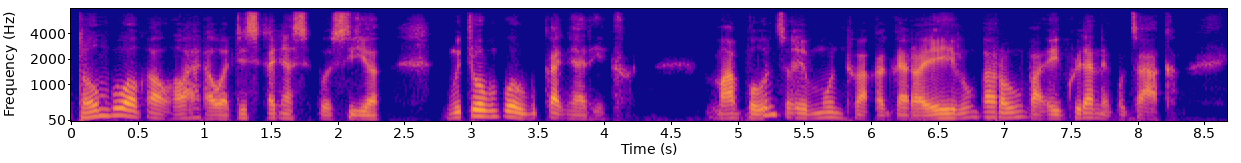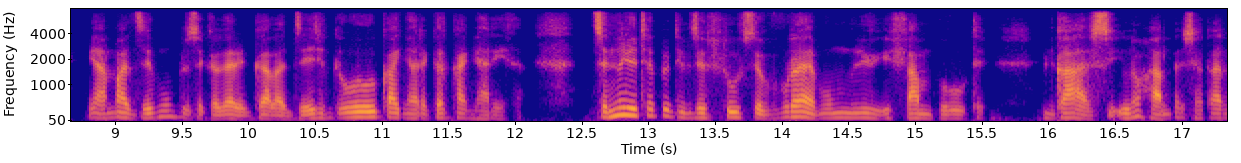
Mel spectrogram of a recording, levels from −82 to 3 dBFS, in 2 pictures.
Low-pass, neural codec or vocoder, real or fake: 7.2 kHz; codec, 16 kHz in and 24 kHz out, 0.6 kbps, FocalCodec, streaming, 4096 codes; fake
